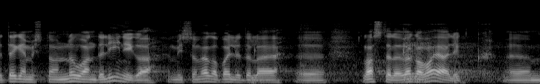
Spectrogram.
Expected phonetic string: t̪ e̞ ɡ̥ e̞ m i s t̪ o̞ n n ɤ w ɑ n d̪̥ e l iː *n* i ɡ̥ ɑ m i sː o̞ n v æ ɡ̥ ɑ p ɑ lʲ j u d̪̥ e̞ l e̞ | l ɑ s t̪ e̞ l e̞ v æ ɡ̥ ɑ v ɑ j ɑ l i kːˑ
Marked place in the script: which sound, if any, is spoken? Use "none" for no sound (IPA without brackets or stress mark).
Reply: n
